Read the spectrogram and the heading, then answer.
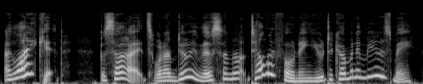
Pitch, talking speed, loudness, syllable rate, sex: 250 Hz, 240 wpm, -19 LUFS, 6.4 syllables/s, female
